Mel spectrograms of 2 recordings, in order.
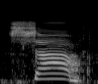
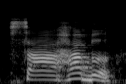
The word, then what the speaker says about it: साहब: उच्चारण, उच्चारण अशुद्ध है, उच्चारण शुद्ध रूप। रविंदर, रविंद्र। साब, साहब।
